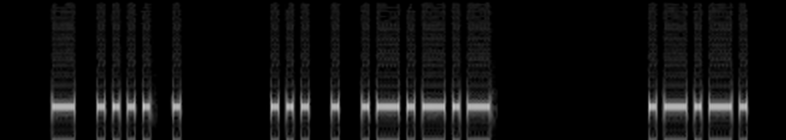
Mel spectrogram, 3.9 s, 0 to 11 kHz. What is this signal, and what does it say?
Morse code, heard as a keyed tone, about 32 wpm, 800 Hz. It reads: THE SE. <AR>
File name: Weather Sets / Weather Sets-mp3s / Weather 4 17 @30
